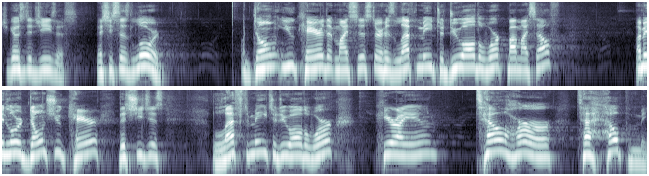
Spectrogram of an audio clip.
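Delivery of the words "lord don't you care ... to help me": put-on fed-up, angry, frustrated tone. Retelling Martha's complaint to Jesus: imitating an angry, frustrated Martha. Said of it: "she's angry, she's frustrated".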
